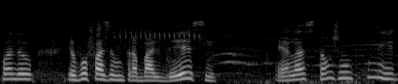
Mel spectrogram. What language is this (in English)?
Portuguese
